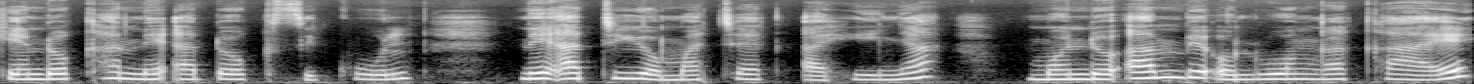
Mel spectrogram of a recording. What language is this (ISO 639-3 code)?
luo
